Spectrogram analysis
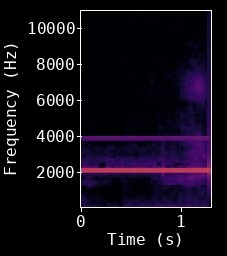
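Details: Steady high-pitched electronic alert tone from an AED used on an adult in cardiac arrest, sounding after heart-rhythm analysis as it signals a shock is advised.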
